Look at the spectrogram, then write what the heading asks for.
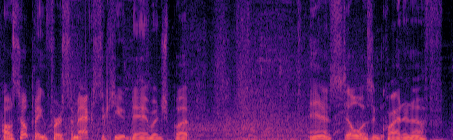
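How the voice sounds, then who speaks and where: A man's voice: medium pitch, expressive, normal speed, background noise. A male gaming streamer giving casual live commentary, chatting and thinking aloud as he plays. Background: game music.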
